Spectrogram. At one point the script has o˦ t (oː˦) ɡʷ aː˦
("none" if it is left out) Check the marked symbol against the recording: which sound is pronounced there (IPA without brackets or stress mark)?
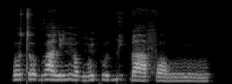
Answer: oː˦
